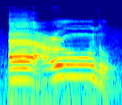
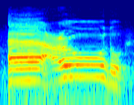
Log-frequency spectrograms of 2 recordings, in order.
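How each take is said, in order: No difference in how they are said.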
